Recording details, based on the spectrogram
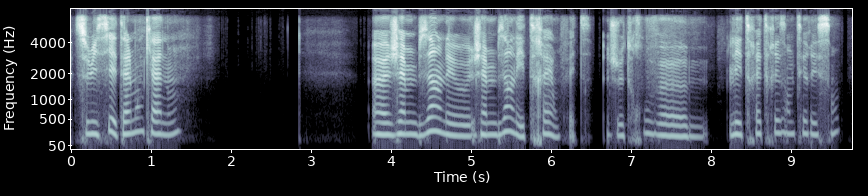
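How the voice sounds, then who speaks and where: A woman's voice: fairly high pitch, fairly even intonation, slow pace, long pauses, fairly bright tone, dry recording, dull audio. A woman chatting casually to camera at home about her coloring books, thinking aloud and hesitating with many fillers. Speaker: coloring hobby vlogger.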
